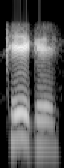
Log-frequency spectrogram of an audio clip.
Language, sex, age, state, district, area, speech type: Hindi, male, 45-60, Uttar Pradesh, Prayagraj, rural, conversation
